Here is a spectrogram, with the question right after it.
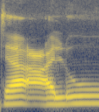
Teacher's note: جعلو واو ساکن کو کھینچ کے پڑھنا ہے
